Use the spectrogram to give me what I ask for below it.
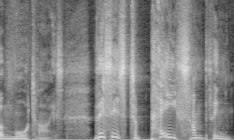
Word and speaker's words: amortize: to amortize to amortize I hear the Americans saying amortized but I would say to a more ties this is to pay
